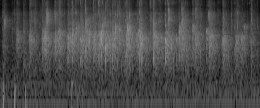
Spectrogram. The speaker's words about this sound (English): I'd like to invite up our next guest, and please round of applause for Marcus Scheffer.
